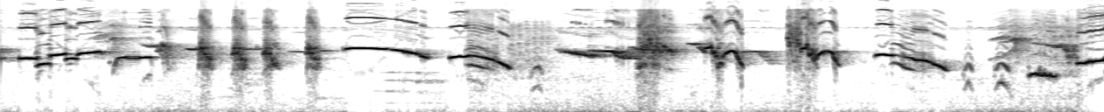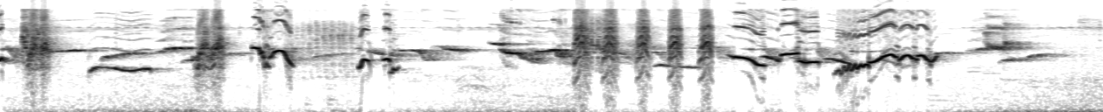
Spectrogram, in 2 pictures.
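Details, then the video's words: Oriental magpie-robin in a frenzied, emotional fighting song: rapid loud whistled notes and sweeping slurs mixed with harsh buzzy bursts and scratchy rattles, nearly continuous over eleven seconds with only brief pauses. "kacer langsung KONSLET tarung ngotot full emotional"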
